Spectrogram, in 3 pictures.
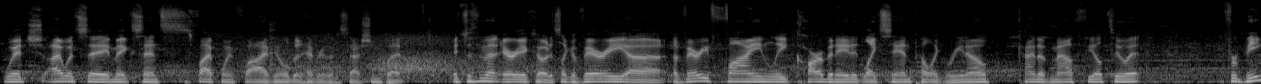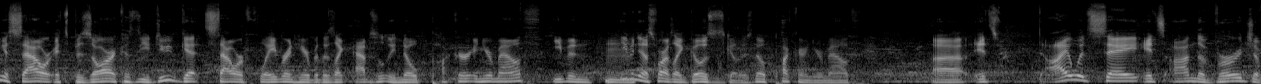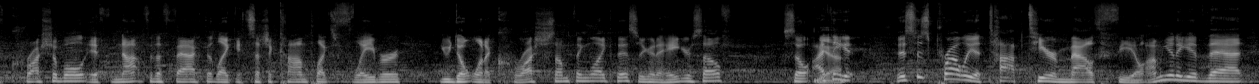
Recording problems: murmuring crowd; noticeable; throughout; 15 dB below the speech

